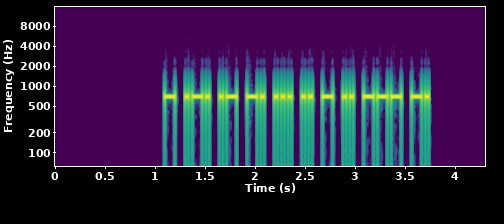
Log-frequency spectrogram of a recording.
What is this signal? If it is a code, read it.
Morse code, heard as a keyed tone, about 34 wpm, 700 Hz. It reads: TRANSITION
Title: Top 1751-2000 Words 35wpm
